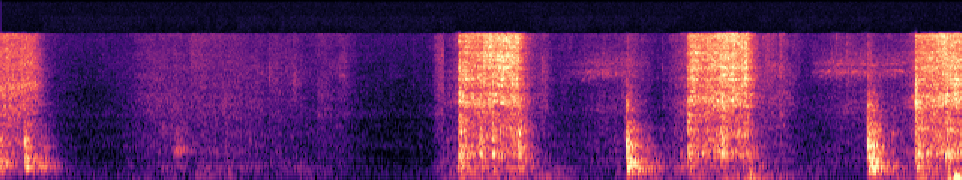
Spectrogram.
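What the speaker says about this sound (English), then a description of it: "I planed the two inside faces flat and square to each other." A hand plane shaves the inside faces of a wooden table-leg blank flat and square, giving several close, rasping strokes of a second or so each, separated by short pauses, with quieter scraping before them.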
